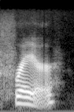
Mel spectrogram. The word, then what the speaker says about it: Freyr: In Germany, there was an ancient custom of decorating evergreen trees with apples and nuts in honor of the Norse god Freyr. – Hmm. – I think that's how you say his name. – Yeah. Yeah. You don't have to roll the R.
